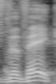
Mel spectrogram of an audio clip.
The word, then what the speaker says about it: Vivek: My name's Vivek. It rhymes with cake.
